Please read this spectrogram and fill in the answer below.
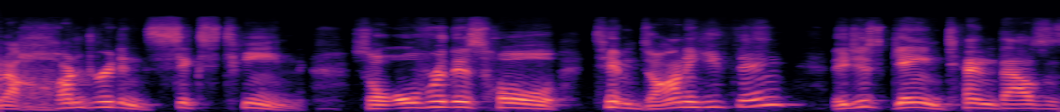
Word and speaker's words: Tim Donaghy: Tim Donaghy. Is that how you pronounce it? Tim Donaghy.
